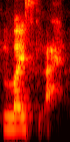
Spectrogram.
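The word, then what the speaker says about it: الله يصلح: Pronunciation, you just say la yislah, la yislah.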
